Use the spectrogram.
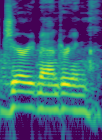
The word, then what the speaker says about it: gerrymandering: It's is uh the legislator from Massachusetts who uh gave rise to the word gerrymandering, which is how we say it. It's name was Gary. So gerrymandering, a nationwide gerrymandering war is now in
